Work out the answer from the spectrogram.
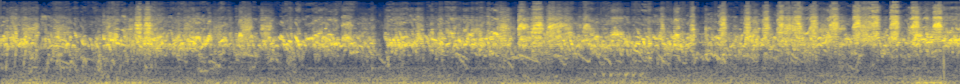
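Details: Aviary full of budgerigars chattering, constant bright twittering and chirped notes layered with occasional harsher squawks, the flock noise unbroken from start to finish.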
